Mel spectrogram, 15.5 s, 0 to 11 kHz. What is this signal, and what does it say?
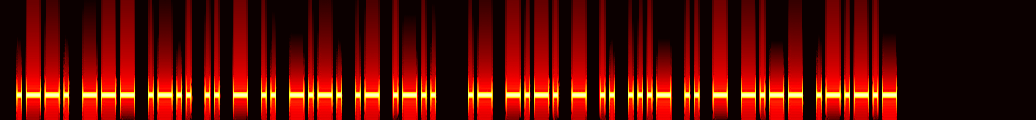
Morse code, heard as a keyed tone, about 17 wpm, 700 Hz. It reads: POLITICAL ACTIVITY.
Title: Sentences from Top 1000 Words - Review Part 5 - 17wpm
